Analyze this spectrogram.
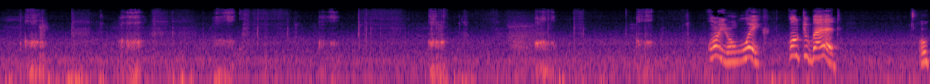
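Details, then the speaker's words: Child imitating snoring on request at bedtime: repeated short, soft, snorting breaths at an uneven pace, then a child's voice near the end; playful simulated snoring. "okay you start snoring now you can start snoring"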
